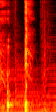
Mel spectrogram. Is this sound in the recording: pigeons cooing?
no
